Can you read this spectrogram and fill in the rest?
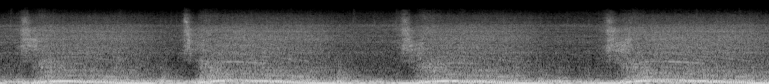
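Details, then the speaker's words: Dodge Dakota R/T with a replacement 5.9L Magnum V8 from a crashed Durango R/T, first run after install, good oil pressure, low coolant temps: revved up and back four times, clean return to idle, no knocks; healthy. "Guys, she sounds healthy. Listen. Need to add a little bit more water, but temps look good."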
